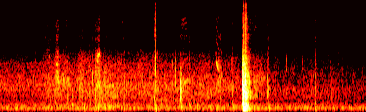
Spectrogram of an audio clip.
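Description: Clothing rustles and shifts close by.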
